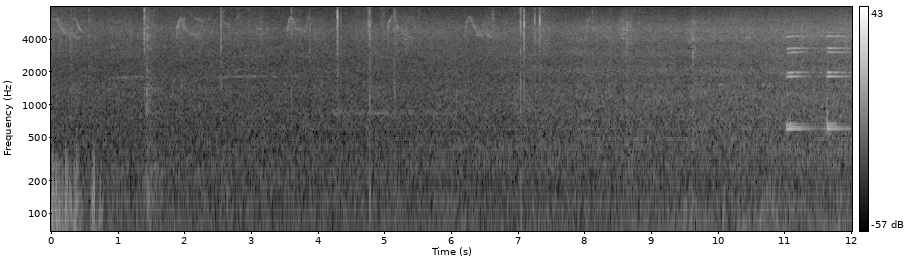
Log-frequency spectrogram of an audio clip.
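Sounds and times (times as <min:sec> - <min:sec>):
small birds chirping: 0:00.0 - 0:08.4
faint city noise: 0:00.0 - 0:12.0.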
